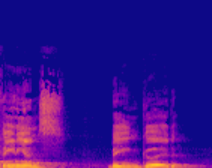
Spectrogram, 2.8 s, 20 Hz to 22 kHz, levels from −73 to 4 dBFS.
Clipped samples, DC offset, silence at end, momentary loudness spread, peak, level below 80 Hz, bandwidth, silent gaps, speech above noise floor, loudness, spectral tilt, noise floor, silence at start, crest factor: under 0.1%; under 0.1%; 0.25 s; 14 LU; 0 dBFS; -58 dBFS; 13 kHz; none; 34 dB; -14 LUFS; -4.5 dB/octave; -48 dBFS; 0 s; 14 dB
